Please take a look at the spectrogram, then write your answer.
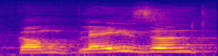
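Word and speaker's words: complaisant: Pronunciation भी देखना, इसको क्या बोलते हैं, कंप्लेजेंट और कंप्लेसेंट।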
